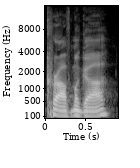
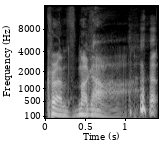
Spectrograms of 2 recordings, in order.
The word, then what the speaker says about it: Krav Maga: How is that pronounced? Krav Maga. Krav Maga.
